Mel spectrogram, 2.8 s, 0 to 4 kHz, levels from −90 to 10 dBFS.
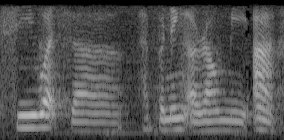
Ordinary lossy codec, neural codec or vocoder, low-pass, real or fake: AAC, 16 kbps; none; 3.6 kHz; real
